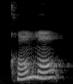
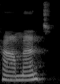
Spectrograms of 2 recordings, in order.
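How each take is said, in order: First: It is said with a French pronunciation. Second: It is said with an American pronunciation. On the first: The speaker calls it right. "we want to sound French" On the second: The speaker calls it wrong. "don't say it that way because we want to sound French, not American"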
